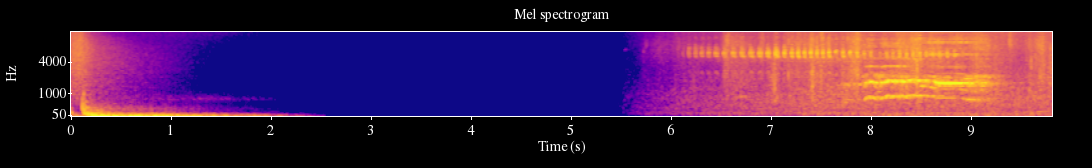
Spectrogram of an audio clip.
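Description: After a low rumble fades into silence, a farmyard scene rises: chickens calling and a rooster crowing at a farm chicken coop on a cold, clear early morning, over a steady high buzz of crickets and insects.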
